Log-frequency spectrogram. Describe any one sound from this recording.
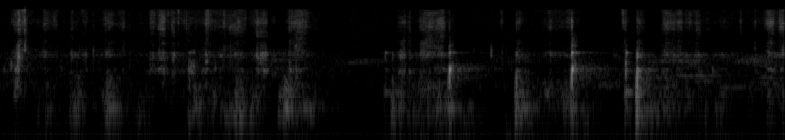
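A wooden stick scrapes and knocks against a metal pot.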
